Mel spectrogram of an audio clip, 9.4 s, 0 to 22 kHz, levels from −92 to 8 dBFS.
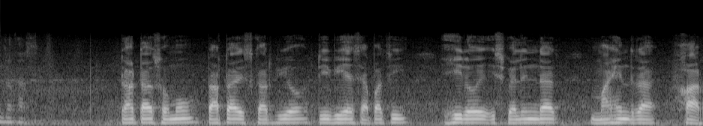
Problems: constant background noise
